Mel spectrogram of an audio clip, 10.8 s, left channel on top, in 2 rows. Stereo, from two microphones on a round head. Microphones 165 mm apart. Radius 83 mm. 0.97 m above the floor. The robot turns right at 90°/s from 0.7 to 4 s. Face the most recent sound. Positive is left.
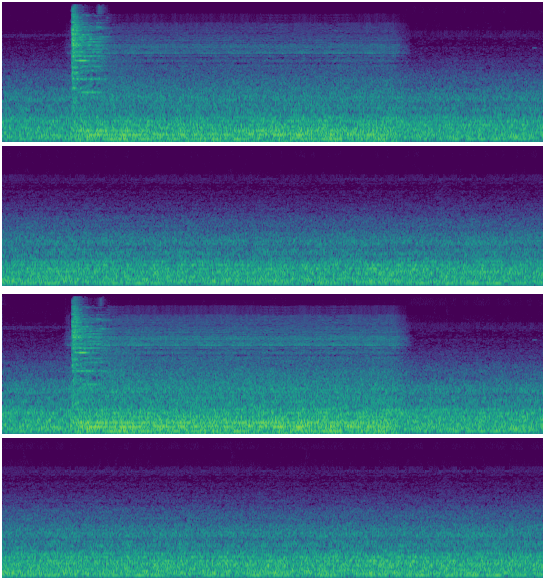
turn(degrees=-30)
